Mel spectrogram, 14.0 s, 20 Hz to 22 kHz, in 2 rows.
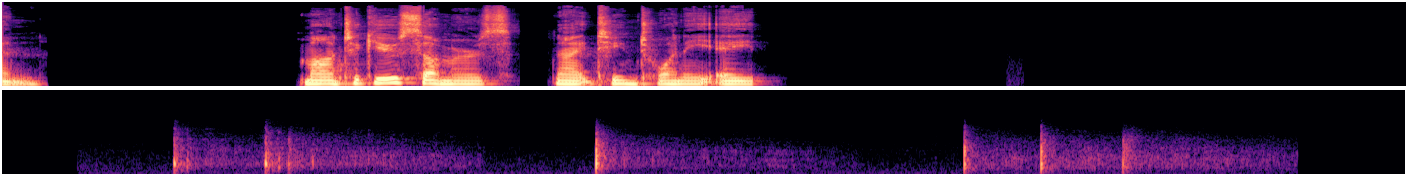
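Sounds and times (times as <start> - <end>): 
speech: 1.5 - 3.9
sharp pops echoing down an outdoor street: 7.9 - 9.1, 10.0 - 10.6, 11.8 - 13.1.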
